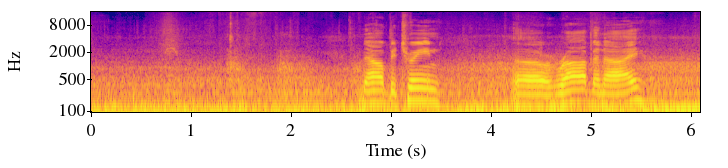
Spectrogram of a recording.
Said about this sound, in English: You're going to hear that diesel engine firing up in just a moment. I'm closing my door. He's doing the glow plugs. You can hear the engine purring.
